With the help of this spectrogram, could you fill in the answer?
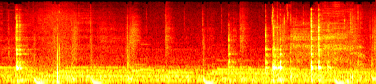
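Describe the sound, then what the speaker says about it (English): Cascara coffee cherry stirred in a brewing pot, with close scraping and swishing of a utensil and several sharp clinks against the vessel, no voices. "I will keep stirring"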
